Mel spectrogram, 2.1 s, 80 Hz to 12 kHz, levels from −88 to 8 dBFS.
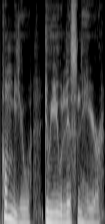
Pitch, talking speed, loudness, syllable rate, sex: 125 Hz, 170 wpm, -16 LUFS, 4.4 syllables/s, male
